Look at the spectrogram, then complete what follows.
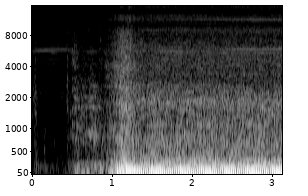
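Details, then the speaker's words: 1st-gen Cummins diesel truck with a bad alternator not charging the battery, running without an air filter: brief cranking, then it catches almost at once and settles to a steady, even diesel idle; healthy quick start. "if I mean this thing cranks up right away"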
